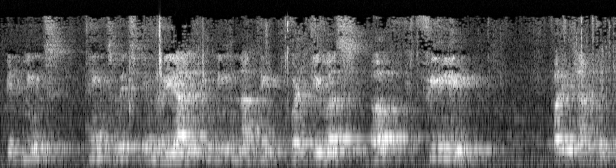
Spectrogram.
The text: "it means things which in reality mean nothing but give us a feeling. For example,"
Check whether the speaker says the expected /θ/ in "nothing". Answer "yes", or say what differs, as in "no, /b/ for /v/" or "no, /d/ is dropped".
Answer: no, /t/ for /θ/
